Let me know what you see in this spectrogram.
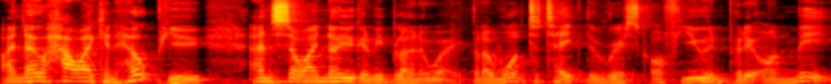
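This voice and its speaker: Here a man talks at a very fast pace in a British accent. His pitch is fairly high. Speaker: online marketing trainer. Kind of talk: sales pitch. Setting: live webinar. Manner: animated.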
